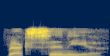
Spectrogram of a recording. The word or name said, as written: vaccinia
